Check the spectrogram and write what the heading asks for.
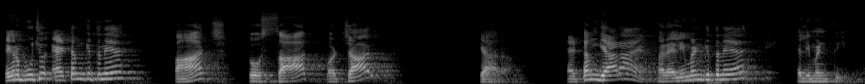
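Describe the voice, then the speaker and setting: A man's voice: high voice, very animated, normal speed, pauses often. A man teaching a chemistry class, constantly asking his students questions and coaxing them to answer. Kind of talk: classroom lecture.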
